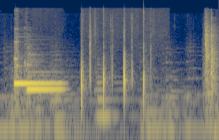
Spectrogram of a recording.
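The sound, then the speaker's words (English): A two-note doorbell chime rings once, falling in pitch, as a ding-dong-ditch prank at a neighbour's house down the street, followed by a quick series of about five sharp knocks and a brief rustling noise at the end. “They'd start off simple like, okay, I dare you to ding dong ditch the guy with the eye patch that lives down the street.”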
